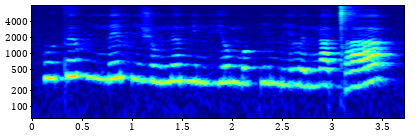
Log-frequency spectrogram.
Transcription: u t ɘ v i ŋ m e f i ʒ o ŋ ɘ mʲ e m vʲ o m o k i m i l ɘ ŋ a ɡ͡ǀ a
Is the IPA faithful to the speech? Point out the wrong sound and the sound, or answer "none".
none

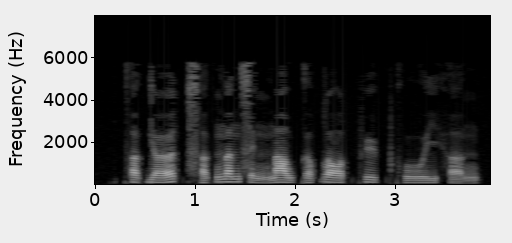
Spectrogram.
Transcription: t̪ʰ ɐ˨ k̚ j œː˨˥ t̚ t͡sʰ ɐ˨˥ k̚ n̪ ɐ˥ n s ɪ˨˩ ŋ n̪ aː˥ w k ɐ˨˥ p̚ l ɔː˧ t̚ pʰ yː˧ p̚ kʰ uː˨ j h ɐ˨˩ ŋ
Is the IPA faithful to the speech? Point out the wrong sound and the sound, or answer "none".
aː˥ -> aː˧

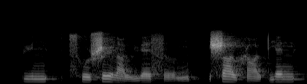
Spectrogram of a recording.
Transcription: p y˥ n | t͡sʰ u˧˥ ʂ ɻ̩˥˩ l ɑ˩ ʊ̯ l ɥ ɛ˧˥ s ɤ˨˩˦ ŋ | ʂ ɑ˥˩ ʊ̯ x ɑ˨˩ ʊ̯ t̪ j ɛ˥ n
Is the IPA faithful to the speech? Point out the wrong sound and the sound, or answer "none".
none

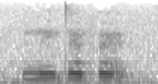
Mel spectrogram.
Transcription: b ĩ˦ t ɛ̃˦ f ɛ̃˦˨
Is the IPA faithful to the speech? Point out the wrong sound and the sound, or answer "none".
b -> m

